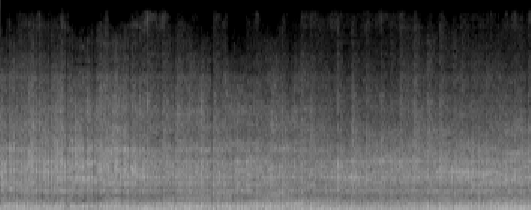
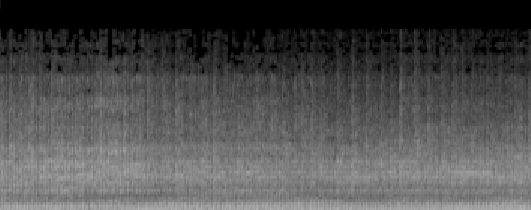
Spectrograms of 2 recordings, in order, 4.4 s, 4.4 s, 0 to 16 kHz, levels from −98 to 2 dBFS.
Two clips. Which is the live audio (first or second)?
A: second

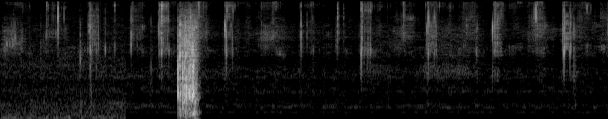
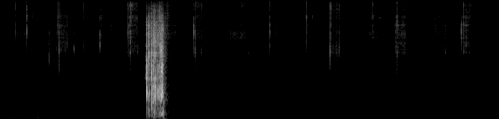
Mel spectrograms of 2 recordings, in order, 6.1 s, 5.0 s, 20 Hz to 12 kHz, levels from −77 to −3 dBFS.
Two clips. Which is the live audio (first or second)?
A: first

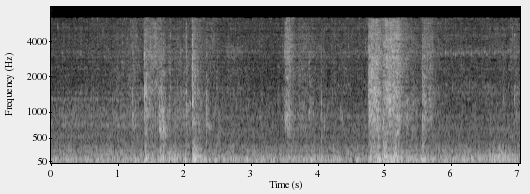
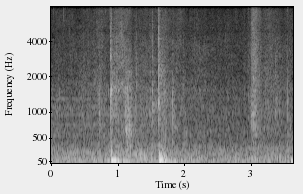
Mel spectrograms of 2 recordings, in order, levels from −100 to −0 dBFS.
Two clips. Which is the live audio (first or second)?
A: second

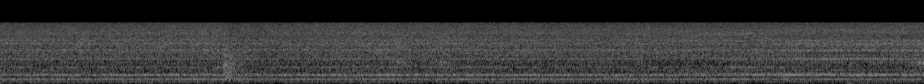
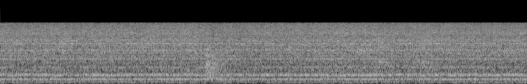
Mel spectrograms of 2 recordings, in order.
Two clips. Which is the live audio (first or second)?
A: first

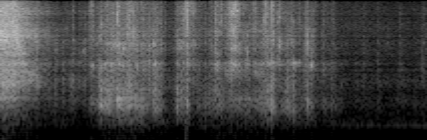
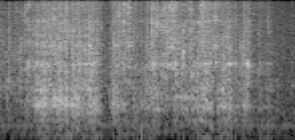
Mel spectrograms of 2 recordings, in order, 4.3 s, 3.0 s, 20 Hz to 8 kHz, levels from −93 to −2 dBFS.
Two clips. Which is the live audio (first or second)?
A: second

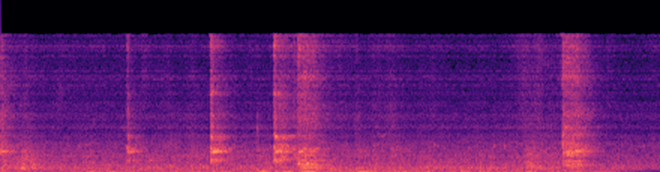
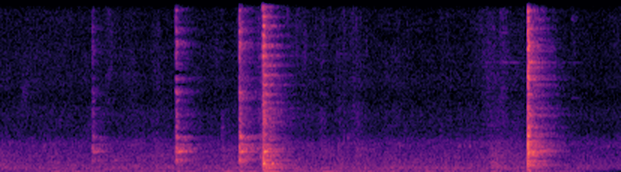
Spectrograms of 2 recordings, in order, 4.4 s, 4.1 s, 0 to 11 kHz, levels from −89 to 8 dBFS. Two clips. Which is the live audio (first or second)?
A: second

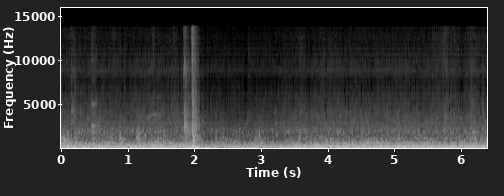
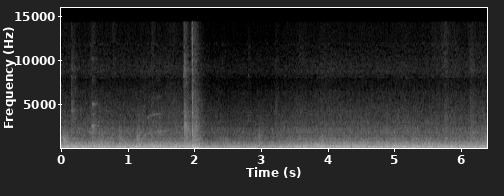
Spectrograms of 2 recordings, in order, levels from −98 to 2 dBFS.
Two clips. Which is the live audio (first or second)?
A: second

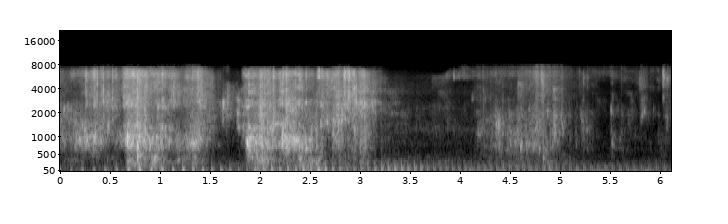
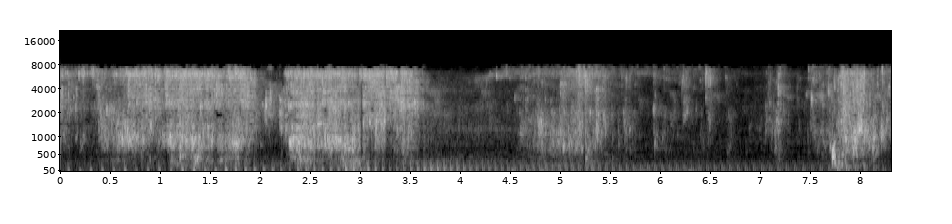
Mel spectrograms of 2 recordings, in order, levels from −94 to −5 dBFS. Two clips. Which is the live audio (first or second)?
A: second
